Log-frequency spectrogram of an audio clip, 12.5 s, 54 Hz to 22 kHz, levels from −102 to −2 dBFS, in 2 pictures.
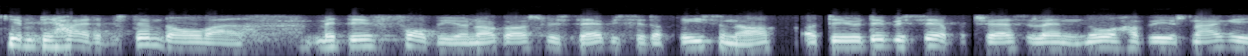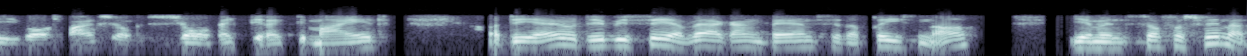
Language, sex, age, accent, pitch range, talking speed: Danish, male, 30-49, native, 125-155 Hz, 295 wpm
